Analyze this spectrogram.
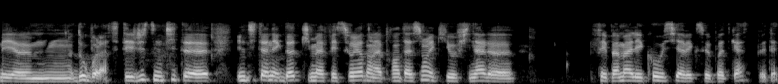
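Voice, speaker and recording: Very fast and very even in loudness, a woman speaks at a fairly low pitch with fairly even intonation. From France, La Rochelle (western France). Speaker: offshore racing team director. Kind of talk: interview. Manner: halting, many repeated words.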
